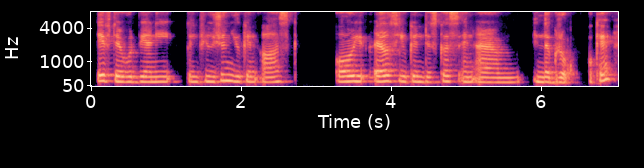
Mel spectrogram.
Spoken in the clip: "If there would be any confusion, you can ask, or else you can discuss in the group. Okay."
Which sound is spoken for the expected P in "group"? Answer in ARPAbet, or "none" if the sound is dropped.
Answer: none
